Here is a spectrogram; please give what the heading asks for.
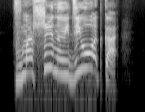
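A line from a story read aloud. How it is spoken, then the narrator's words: Yelled. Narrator (Russian): заорала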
